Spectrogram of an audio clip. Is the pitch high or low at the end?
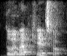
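low. The pitch stays low at the end. It states that the person has eaten. "এটা বোঝাচ্ছে যে সে খাইছে, statement"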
